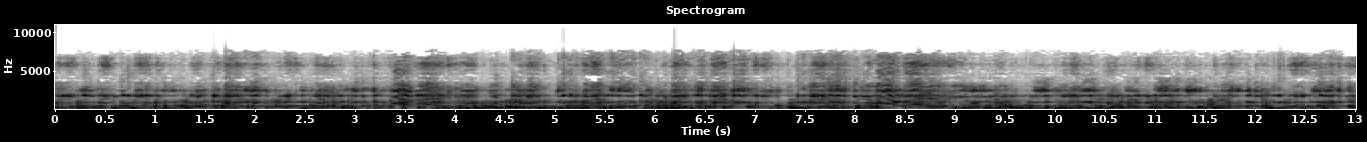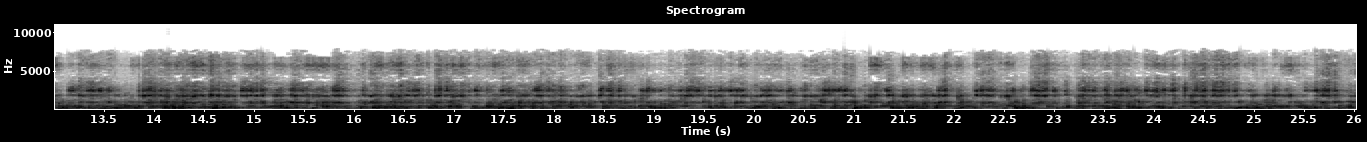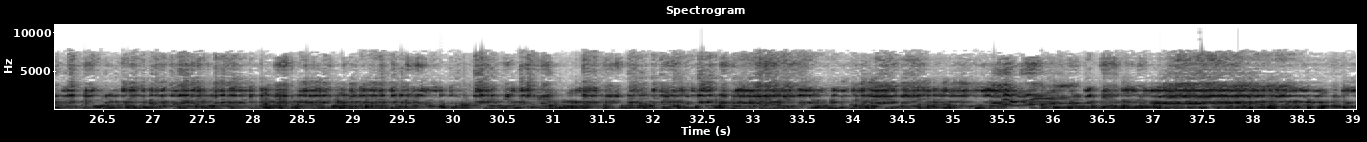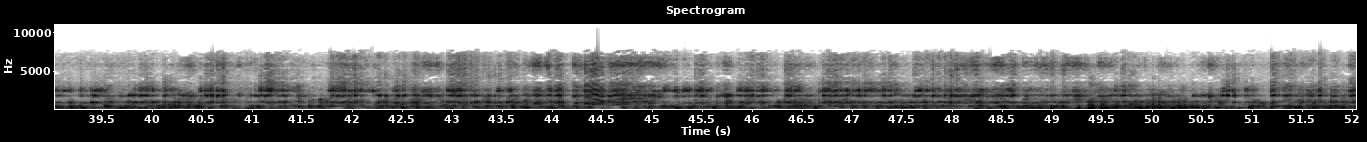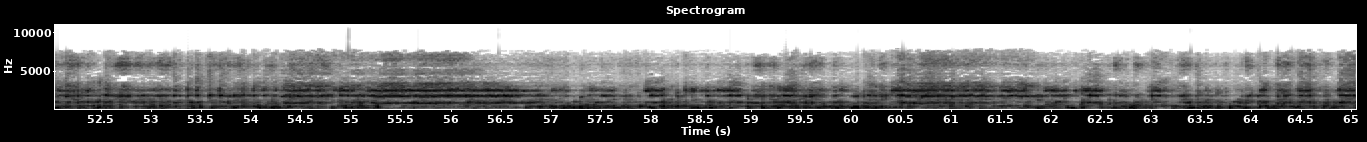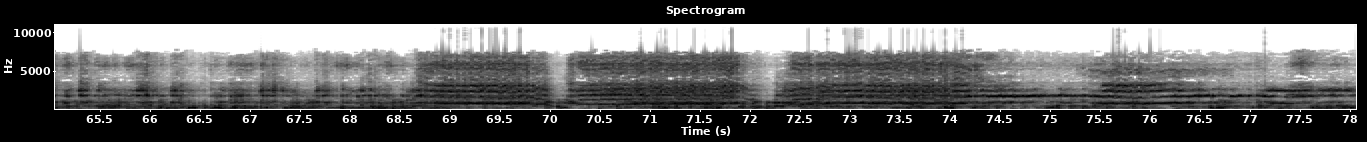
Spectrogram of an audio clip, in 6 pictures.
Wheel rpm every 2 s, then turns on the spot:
230, 230, 220, 230, 200, 230, 230, 230, 230, 230, 230, 230, 230, 230, 230, 230, 230, 220, 200, 230, 230, 230, 200, 230, 230, 230, 230, 230, 230, 230, 230, 230, 240, 230, 230, 170, 160, 220, 220.
none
